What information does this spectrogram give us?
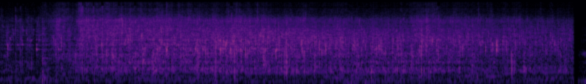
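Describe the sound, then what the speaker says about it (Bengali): Khoira fish frying in hot oil alongside radish, a dense, steady sizzle and crackle that starts abruptly and holds loud and close for several seconds before cutting off. "মাছ ভাজা হয়ে গেছে"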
